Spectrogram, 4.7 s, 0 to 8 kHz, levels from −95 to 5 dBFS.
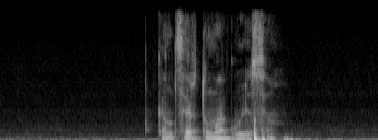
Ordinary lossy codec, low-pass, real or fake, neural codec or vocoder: none; 7.2 kHz; fake; codec, 16 kHz, 8 kbps, FunCodec, trained on Chinese and English, 25 frames a second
